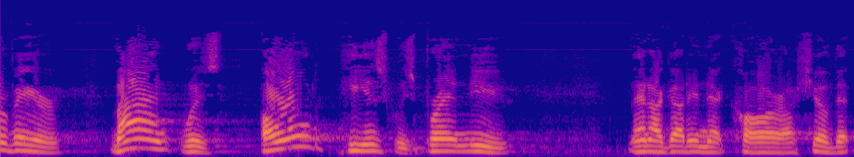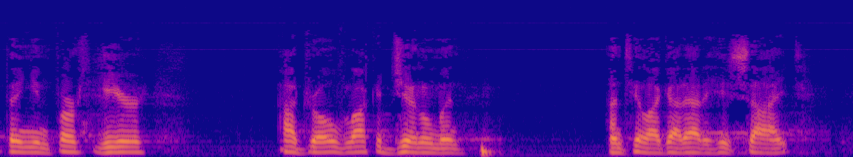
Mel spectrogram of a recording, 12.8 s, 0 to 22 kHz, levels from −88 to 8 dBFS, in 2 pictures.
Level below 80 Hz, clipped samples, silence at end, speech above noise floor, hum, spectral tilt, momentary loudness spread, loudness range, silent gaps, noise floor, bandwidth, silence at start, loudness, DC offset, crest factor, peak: -66 dBFS; under 0.1%; 0.5 s; 45 dB; none; -7.5 dB/octave; 11 LU; 3 LU; none; -71 dBFS; 9.4 kHz; 0 s; -27 LUFS; under 0.1%; 20 dB; -8 dBFS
